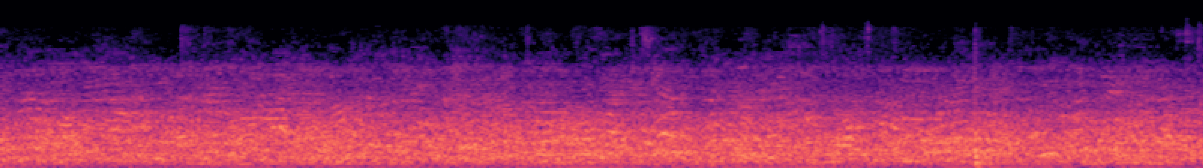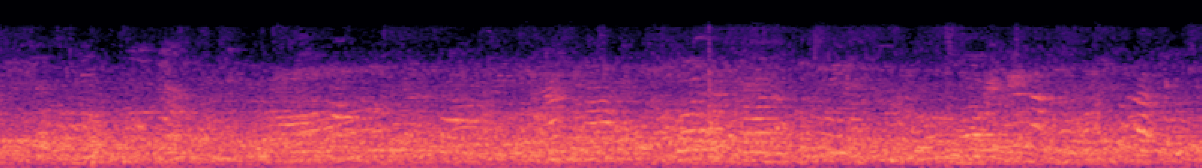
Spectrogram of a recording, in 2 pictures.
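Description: A crowd of people chatters indoors in a busy hall.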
